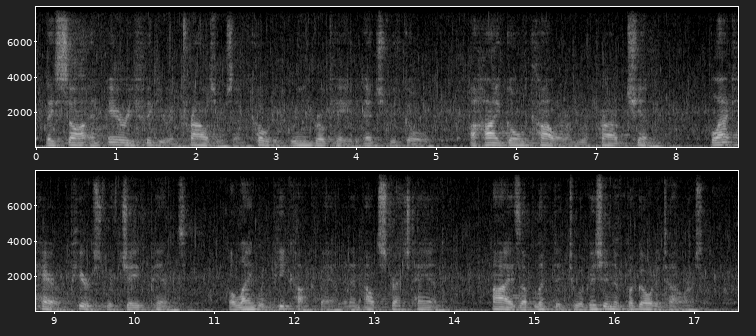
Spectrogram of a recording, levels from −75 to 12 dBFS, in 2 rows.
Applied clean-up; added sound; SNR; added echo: none; Stream; 16 dB; reverberation time 2.9 s.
